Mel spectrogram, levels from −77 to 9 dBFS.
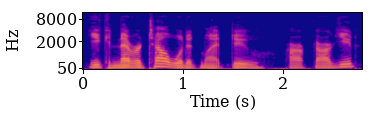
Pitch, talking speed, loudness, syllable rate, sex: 120 Hz, 215 wpm, -20 LUFS, 4.9 syllables/s, male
